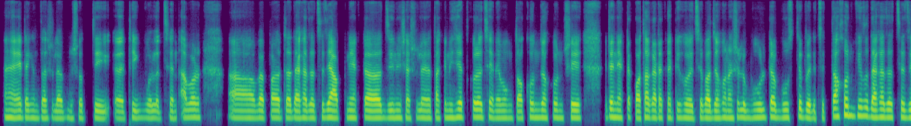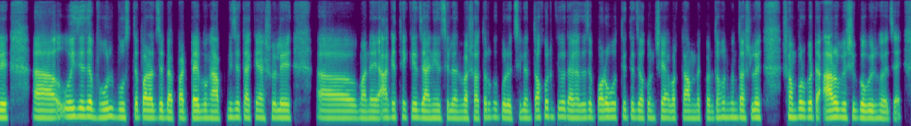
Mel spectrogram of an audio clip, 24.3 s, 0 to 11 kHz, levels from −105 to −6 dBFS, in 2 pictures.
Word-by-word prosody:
হ্যাঁ, 155 -1 0
এটা 150 - -2
কিন্তু 145 0 -6
আসলে 145 0 -3
আপনি 145 0 -11
সত্যি 145 +1 -4 0.2
অ্যা 140 - +2
ঠিক 150 -2 -2
বলেছেন। 140 0 -4
আবার 155 +1 +1 0.4
অ্যা - - -1 0.3
ব্যাপারটা 145 0 +1
দেখা 145 +1 +3
যাচ্ছে 145 0 -3
যে - - +6
আপনি 150 +2 -10
একটা 150 +1 -1 0.3
জিনিস 150 0 -3
আসলে 150 +2 -5 0.2
তাকে 145 +2 -3
নিষেধ 155 +1 0
করেছেন 160 -1 +2
এবং 145 0 -4
তখন 140 +3 -1
যখন 150 +1 -2
সে 150 - +3 0.4
এটা 165 - +3
নিয়ে 155 -1 0
একটা 155 - -6
কথা 140 +2 +3
কাটাকাটি 150 0 -1
হয়েছে 145 -1 0
বা 145 - +7
যখন 150 +1 -1
আসলে 155 +1 -2
ভুলটা 155 +2 +1
বুঝতে 155 +2 -2
পেরেছে, 140 -1 0
তখন 175 +4 +4
কিন্তু 185 -1 +1
দেখা 160 +1 +4
যাচ্ছে 155 +1 0
যে 155 - +7 0.4
অ্যা 150 - +5 0.4
ওইযে 175 +1 +4
যে 170 - +8
ভুল 160 +2 +2
বুঝতে 155 0 -2
পারার 150 -1 +6
যে 155 - +3
ব্যাপারটা 145 +1 0
এবং 150 +1 -3
আপনি 155 +3 -7
যে - - +1
তাকে 150 +1 -1
আসলে 150 0 0 0.4
অ্যা 145 - 0 0.5
মানে 145 0 0 0.2
আগে 155 +1 -1
থেকে 160 -1 -3
জানিয়েছিলেন 145 0 -1
বা 140 - +3
সতর্ক 155 +3 -3
করেছিলেন 145 0 -2
তখন 155 +3 +1
কিন্তু 170 +1 -2
দেখা 150 0 +1
যাচ্ছে 150 +1 -2
পরবর্তীতে 155 +1 0
যখন 150 +1 -2
সে - - -1
আবার 145 0 -2
কামবাক 145 0 -1
করে 145 -2 -5
তখন 155 +2 -2
কিন্তু 155 -1 0
আসলে 155 +2 +2 0.4
সম্পর্কটা 160 0 +2
আরো 150 +2 +9
বেশি 155 0 -1
গভীর 145 -1 +3
হয়ে 135 - -1
যায়। - - -4
150 Hz, 205 wpm, -23 LUFS, 145-155 Hz, 0.5 s, আরো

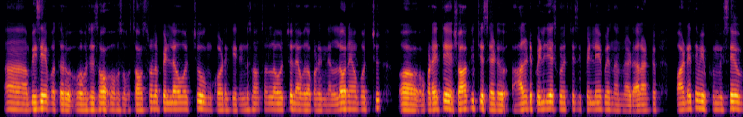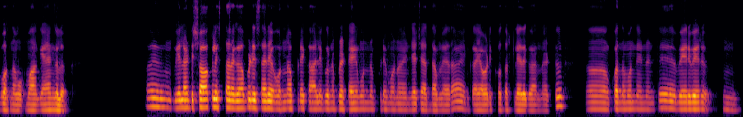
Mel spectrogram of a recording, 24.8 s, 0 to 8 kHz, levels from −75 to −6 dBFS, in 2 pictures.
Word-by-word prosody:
ఆహ్, 125 -2 +1
బిజీ 130 +2 +4
అయిపోతారు. 125 -3 +1 0.3
ఒచే 125 +1 0
సొ - - +4
ఒక 125 - -4 0.3
ఒక 115 - -15
సంవత్సరంలో 120 +3 -1
పెళ్లవ్వచ్చు, 130 +1 0 0.2
ఇంకోడికి 120 -1 -5
2 120 +1 -7
సంవత్సరాల్లో 125 0 -4
అవ్వచ్చు. 125 +2 -3
లేకపోతే 115 -1 0
ఒకడికి 115 -1 -6
నెలల్లోనే 130 +4 +3
అవ్వచ్చు. 130 +3 -5 0.4
ఆహ్, 120 -2 +5
ఒకడైతే 125 +5 +4 0.2
షాకిచ్చేసాడు 130 -3 +4 0.3
ఆల్రెడీ 135 +3 +2
పెళ్లి 135 +1 +1
జేసుకొనొచ్చేసి, 135 -1 -1
పెళ్లి 130 +1 -3
అయిపోయిందన్నాడు. 115 -5 -4
అలాంటి 115 +1 -4 0.4
వాడినైతే 135 +4 +1
మేము 140 - +6
ఇప్పుడు 130 -2 -10
మిస్ 125 0 -8
అయిపోతున్నాము 120 -4 +1
మా 115 - +2
గ్యాంగ్‌లో. 120 -1 0 1.4
ఆహ్, - - -1
హ్మ్. 170 -1 -3 0.2
ఇలాంటి 160 0 +3
షాకులిస్తారు 165 -1 +5
కాబట్టి, 155 +1 +4
సరే 150 0 +5
ఉన్నప్పుడే 145 +1 -4
ఖాళీగా 135 0 -3
ఉన్నప్పుడే 135 0 -4
టైమున్నప్పుడే 130 +1 -5
మనం 125 0 -8
ఎంజాయ్ 125 +1 -6
చేద్దాంలేరా 115 +2 -6 0.2
ఇంకా 120 -1 -12
ఎవడికి 115 0 -4
కుదరట్లేదుగా 115 -1 -3
అన్నట్టు. 110 - -6 0.5
ఆహ్, 135 -1 -5
కొంతమందేంటంటే 135 +1 -5 0.3
వేరు 135 0 +1
వేరు 135 0 -1 0.3
హ్మ్. 125 -3 -14
130 Hz, 135 wpm, -24 LUFS, 120-135 Hz, 1.4 s, మేము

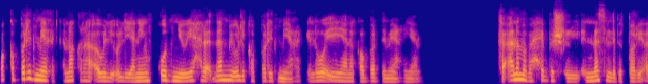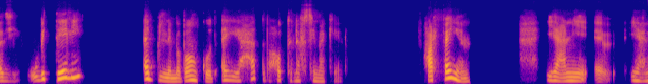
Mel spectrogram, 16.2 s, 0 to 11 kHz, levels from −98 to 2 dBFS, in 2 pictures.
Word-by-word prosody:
فكبّري 225 +4 0
دماغك، 180 -6 +3
أنا 160 - 0
أكره 160 -1 -7
أوي 155 -1 +1
اللي 145 - -5
يقول - - -4
لي 145 - -4
يعني 140 +1 +1
ينقدني 155 0 +1
ويحرق 160 +3 +1
دمي، 180 +1 +2
ويقول 170 -1 +2
لي 175 - -3
كبّري 150 -2 -7
دماغك، 115 -4 -5
اللي 140 +3 -7
هو 160 - +3
إيه 155 -1 0
يعني 140 -1 -3
أكبّر 140 +1 -4
دماغي 125 0 -6
يعني، - - -11 1.0
فأنا 185 +3 +6
ما 200 -2 +7
باحبش 170 -4 +2
ال 125 -1 -5
الناس 170 +3 0
اللي 145 -3 -2
بالطريقة 135 +3 -4
دي، 140 -2 -9
وبالتالي 250 - +4 0.8
قبل 160 - +2
ما 130 - -1
بانقد 165 -4 0
أي 170 -3 -2
حد 235 +8 -3
باحط 165 -2 -6
نفسي 150 -1 -6
مكانُه، 130 -1 -13 1.0
حرفيًا، 235 - +5 1.0
يعني 155 -2 0 0.5
يعني 155 -3 -4
155 Hz, 160 wpm, -25 LUFS, 140-175 Hz, 1.0 s, ما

